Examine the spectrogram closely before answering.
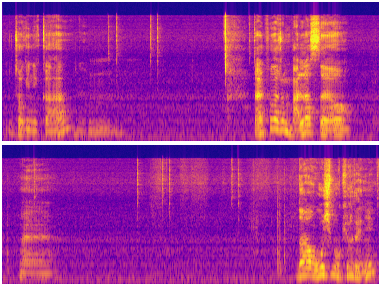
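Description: A man speaks with animation into a microphone close by.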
